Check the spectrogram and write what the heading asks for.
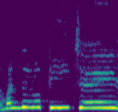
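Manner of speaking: put-on high, doting baby-talk coo; mock doting voice for a sweet little boy; cooing adult. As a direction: coo it like you're pinching his cheeks. Cooing over a cute boy.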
